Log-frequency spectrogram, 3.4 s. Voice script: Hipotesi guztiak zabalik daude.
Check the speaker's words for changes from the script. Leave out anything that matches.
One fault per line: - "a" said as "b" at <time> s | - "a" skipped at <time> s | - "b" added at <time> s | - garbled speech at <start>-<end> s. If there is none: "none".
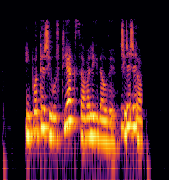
- garbled speech at 2.4-2.9 s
